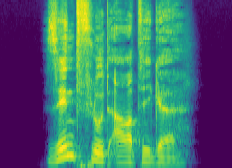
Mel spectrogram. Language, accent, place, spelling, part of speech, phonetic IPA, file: German, Germany, Berlin, sintflutartige, adjective, [ˈzɪntfluːtˌʔaːɐ̯tɪɡə], De-sintflutartige.ogg
- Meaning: inflection of sintflutartig: 1. strong/mixed nominative/accusative feminine singular 2. strong nominative/accusative plural 3. weak nominative all-gender singular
